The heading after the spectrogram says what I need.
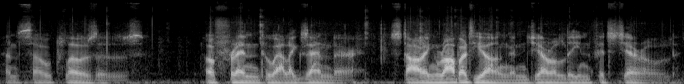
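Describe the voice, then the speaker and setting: A man narrating a 1940s radio suspense series in a solemn, measured, theatrical and formal style. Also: extremely low pitch, steady tone, noisy background. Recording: old radio recording, prominent music.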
